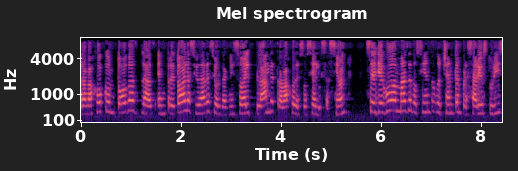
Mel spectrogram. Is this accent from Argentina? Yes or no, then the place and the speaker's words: no; Quito, Pichincha, Ecuador; nosotros como quiteños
